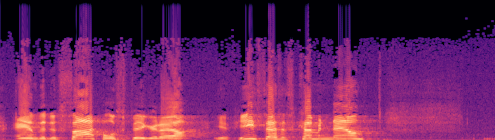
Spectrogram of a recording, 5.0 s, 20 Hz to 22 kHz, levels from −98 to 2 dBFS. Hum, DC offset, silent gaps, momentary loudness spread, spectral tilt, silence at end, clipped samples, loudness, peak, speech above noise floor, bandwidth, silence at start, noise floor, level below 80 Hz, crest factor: none; under 0.1%; none; 10 LU; -2 dB/octave; 0.95 s; 0.2%; -11 LUFS; 0 dBFS; 29 dB; 17 kHz; 0 s; -41 dBFS; -42 dBFS; 14 dB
